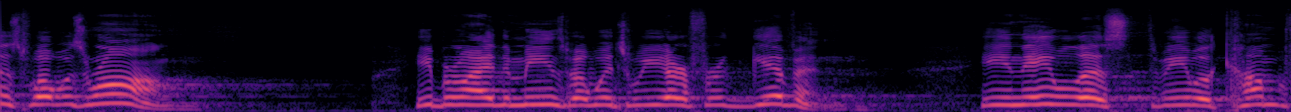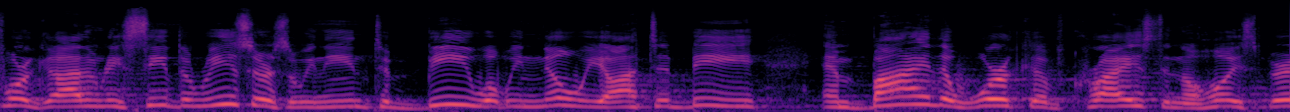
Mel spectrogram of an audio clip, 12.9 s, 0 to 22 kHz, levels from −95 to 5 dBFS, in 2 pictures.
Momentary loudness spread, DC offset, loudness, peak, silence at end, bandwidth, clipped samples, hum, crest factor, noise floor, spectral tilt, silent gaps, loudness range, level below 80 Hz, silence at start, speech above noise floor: 12 LU; under 0.1%; -37 LUFS; -20 dBFS; 0 s; 15 kHz; under 0.1%; none; 18 dB; -76 dBFS; -5.5 dB/octave; none; 3 LU; -74 dBFS; 0 s; 40 dB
